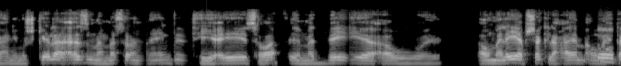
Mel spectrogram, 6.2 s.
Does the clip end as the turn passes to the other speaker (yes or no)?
no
